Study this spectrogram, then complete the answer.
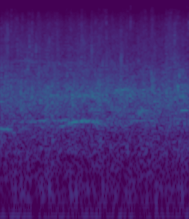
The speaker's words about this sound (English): You don't have to clap for that.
